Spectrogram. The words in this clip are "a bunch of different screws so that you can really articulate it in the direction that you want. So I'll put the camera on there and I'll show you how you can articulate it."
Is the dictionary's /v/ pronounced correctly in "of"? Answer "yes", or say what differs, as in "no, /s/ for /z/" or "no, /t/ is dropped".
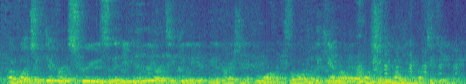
yes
